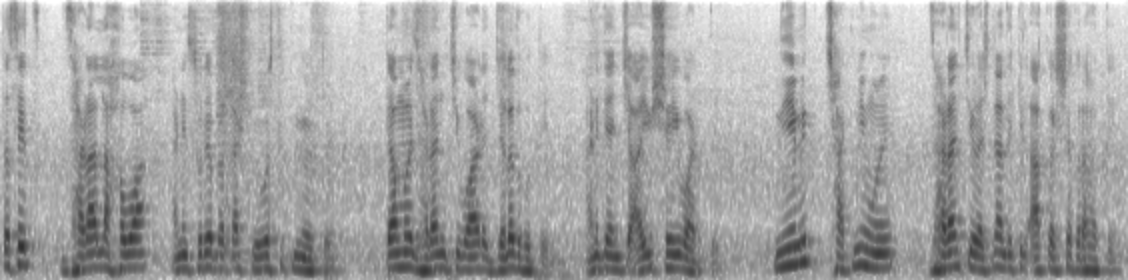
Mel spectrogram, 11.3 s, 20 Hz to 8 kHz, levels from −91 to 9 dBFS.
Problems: constant background noise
